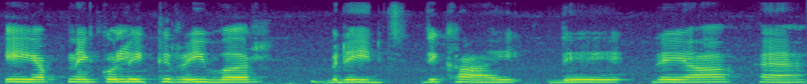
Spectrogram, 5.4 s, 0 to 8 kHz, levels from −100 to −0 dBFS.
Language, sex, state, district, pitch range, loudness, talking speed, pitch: Punjabi, female, Punjab, Fazilka, 215-235 Hz, -14 LUFS, 110 wpm, 225 Hz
